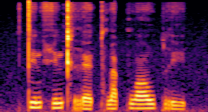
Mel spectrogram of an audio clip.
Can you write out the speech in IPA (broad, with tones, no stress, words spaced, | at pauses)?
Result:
ti˥˩nhi˥˩n kʰrɛː˨˩t̚kwa˦˥p̚kwɔː˥˩w priː˨˩t̚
